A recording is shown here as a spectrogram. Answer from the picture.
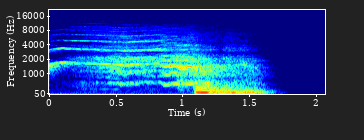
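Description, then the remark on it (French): A horse whinnies once, a loud, shrill neigh that wavers and drops in pitch before ending in a low snorting rumble, lasting under two seconds with no voices. “Il toucha son cheval qui rua gaiement.”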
